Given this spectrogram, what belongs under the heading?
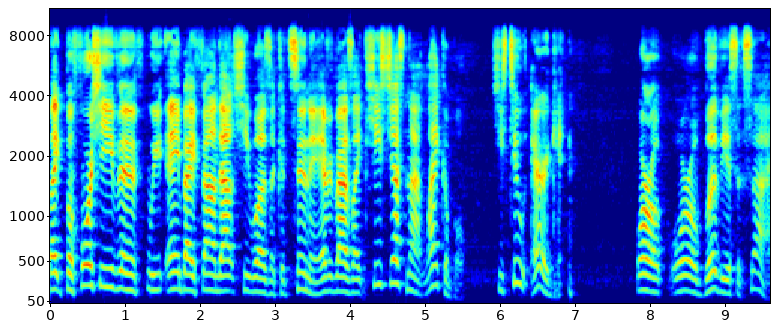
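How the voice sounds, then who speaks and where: This man talks at a moderate pace in a high pitch, with ordinary pitch variation. His tone is bright and sharp against a quiet background. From United States. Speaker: video game streamer. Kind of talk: live gameplay commentary, reading chat aloud. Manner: casual, conversational.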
